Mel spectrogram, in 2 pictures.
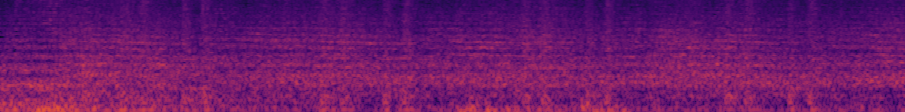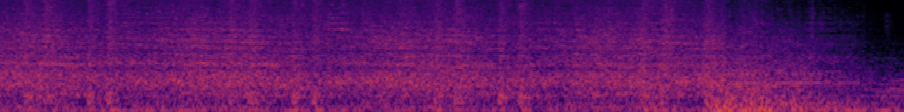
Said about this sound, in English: I bought a ticket and caught the first train out of town.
